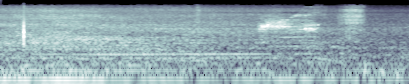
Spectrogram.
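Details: Stray cats gathered together in a crowded meeting; one short meow near the end, over a steady low rumble of traffic and a faint thin hum.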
